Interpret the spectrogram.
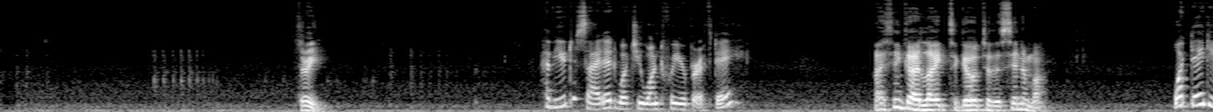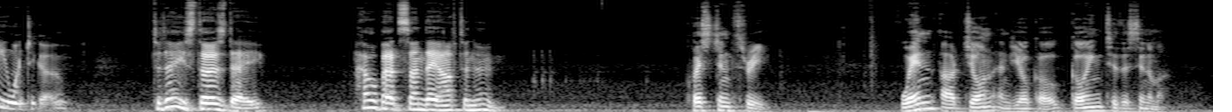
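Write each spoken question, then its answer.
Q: When are John and Yoko going to the cinema?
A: On Sunday afternoon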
